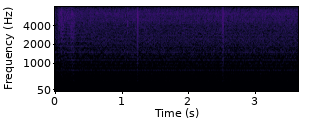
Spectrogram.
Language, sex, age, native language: Icelandic, female, 9, Icelandic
